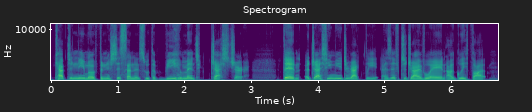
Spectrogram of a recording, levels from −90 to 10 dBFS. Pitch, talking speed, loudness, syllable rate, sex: 225 Hz, 190 wpm, -22 LUFS, 6.9 syllables/s, female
